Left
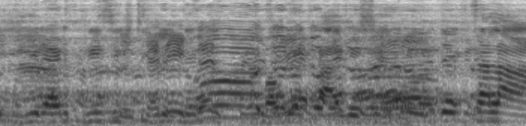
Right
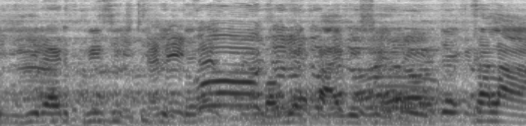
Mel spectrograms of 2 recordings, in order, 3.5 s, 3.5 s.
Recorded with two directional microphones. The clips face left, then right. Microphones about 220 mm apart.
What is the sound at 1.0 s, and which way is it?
Speech, 30° left (ahead or behind).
